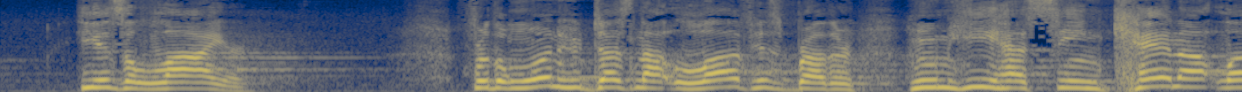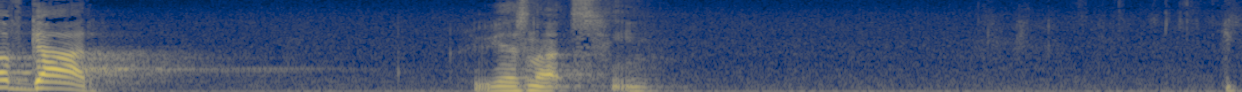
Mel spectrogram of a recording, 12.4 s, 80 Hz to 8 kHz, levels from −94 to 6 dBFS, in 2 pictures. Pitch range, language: 150-235 Hz, English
